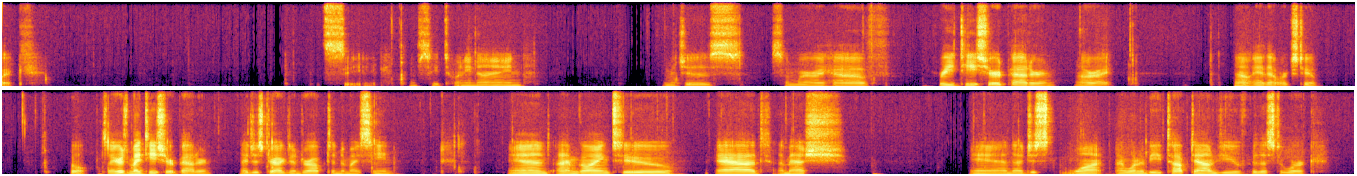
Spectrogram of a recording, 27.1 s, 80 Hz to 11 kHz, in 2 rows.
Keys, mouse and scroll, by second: 12.4 typing, 14.5 shift+middle click, 16.2-17.2 middle drag, 17.7 alt+g, 18.0 middle click, 19.7 click, 20.1 shift+a, 22.2 Tab, 24.5 KP_7, 26.0 shift+d.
